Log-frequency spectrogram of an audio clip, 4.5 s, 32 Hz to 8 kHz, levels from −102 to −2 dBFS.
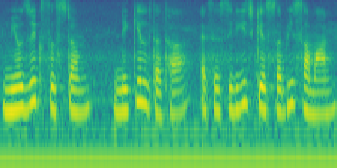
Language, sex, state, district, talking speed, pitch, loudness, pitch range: Hindi, female, Bihar, West Champaran, 105 wpm, 220 Hz, -16 LUFS, 210-240 Hz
